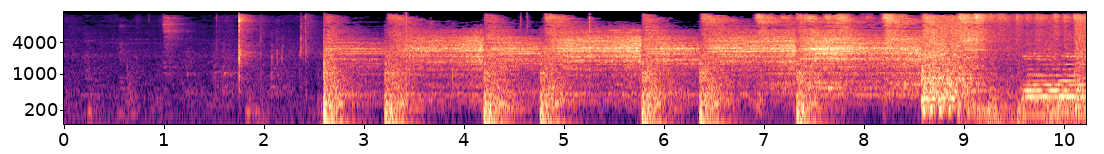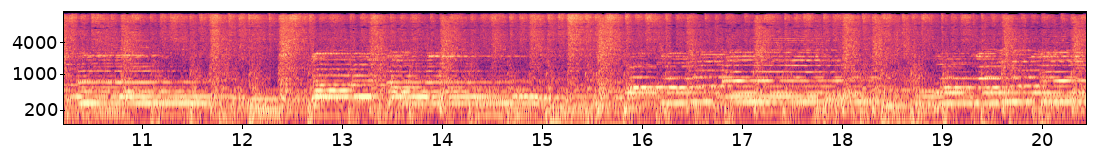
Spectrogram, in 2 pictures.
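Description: Jazz-fusion band with drum kit, electric bass, guitar, keyboards and tenor saxophone starting a tune. A few light clicks lead into a run of about ten loud accented hits, each about half a second apart. About eight seconds in, the full band launches into the tune, with the tenor saxophone carrying the melody over drums and bass.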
